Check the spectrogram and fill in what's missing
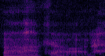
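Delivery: breathless whispered oh God. Real, not acted. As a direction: whisper it in disbelief. Reacting to rant.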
